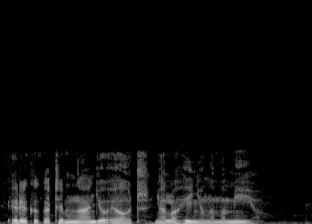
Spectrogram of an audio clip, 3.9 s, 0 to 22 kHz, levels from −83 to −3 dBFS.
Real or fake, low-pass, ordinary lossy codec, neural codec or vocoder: real; 7.2 kHz; MP3, 48 kbps; none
